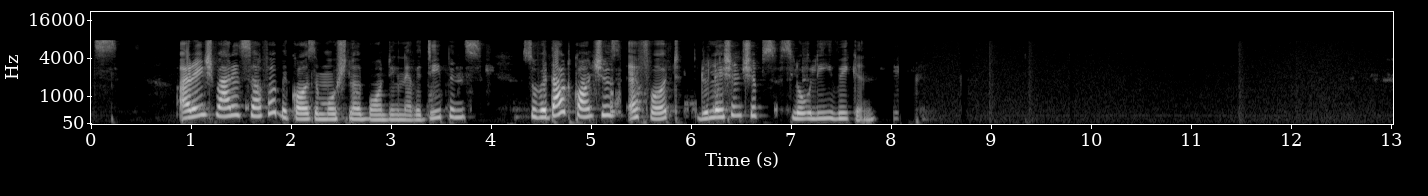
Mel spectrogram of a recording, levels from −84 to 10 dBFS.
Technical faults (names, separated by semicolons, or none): echo leak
